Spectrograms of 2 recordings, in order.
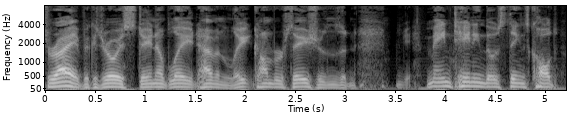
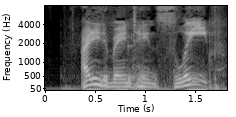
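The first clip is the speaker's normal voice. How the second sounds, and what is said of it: Imitates another person's voice. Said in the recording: “my best impersonation”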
